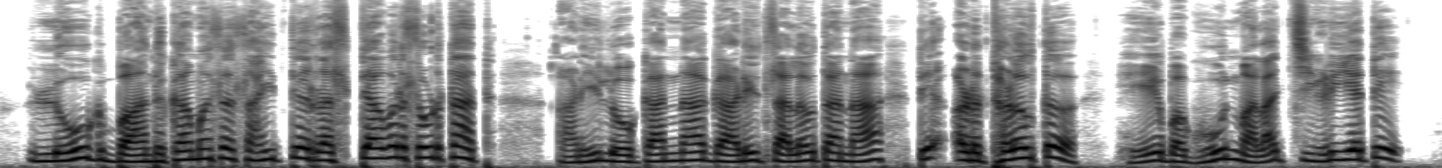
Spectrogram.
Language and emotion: Marathi, disgusted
